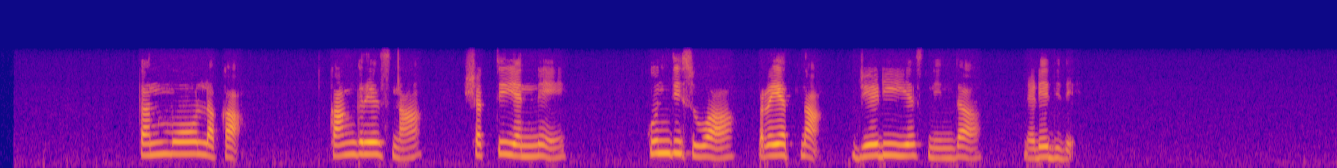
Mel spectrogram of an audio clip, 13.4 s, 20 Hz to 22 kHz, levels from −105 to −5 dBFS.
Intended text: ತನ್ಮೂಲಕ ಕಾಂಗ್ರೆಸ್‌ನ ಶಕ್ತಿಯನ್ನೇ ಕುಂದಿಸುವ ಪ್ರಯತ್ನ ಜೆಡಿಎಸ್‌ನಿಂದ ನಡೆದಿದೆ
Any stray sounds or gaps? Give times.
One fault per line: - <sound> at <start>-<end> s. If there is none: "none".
none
